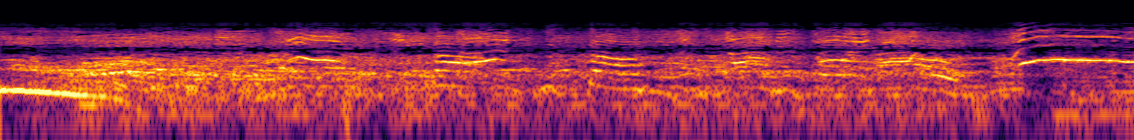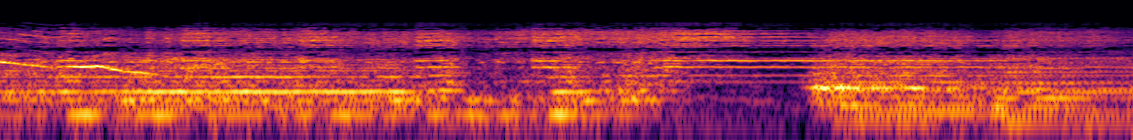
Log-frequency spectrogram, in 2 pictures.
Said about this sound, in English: The crowd went mad with fear.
